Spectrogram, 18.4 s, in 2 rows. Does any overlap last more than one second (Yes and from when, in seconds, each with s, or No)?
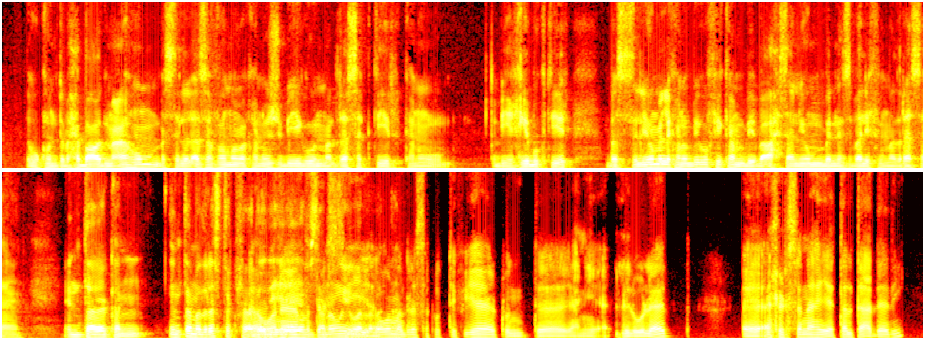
Yes, from 11.7 s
